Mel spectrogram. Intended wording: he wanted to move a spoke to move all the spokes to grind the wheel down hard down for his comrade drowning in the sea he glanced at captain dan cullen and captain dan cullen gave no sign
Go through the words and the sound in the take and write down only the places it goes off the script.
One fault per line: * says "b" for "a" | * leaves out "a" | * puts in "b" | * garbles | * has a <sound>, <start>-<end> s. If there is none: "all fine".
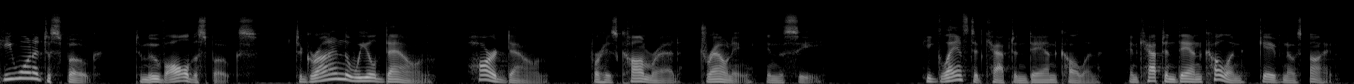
* leaves out "move"
* has a dropout, 13.0-13.1 s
